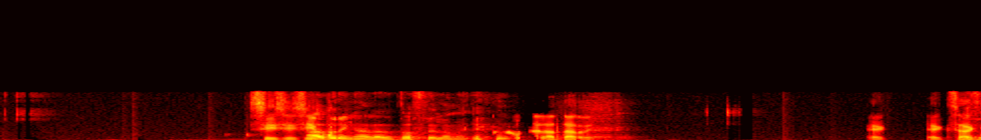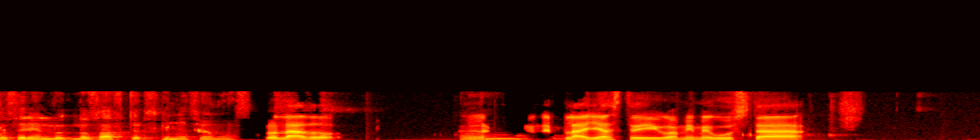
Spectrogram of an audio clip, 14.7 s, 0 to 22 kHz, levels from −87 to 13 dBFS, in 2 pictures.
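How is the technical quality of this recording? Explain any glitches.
The recording is a speech call with two recurring problems: a returning echo and repeated drops in the talker's level when both ends speak at once. The audio is band-limited, with nothing above 8 kHz.

Echo leak appears at 0.10–0.29 s, 1.82–2.48 s, 4.43–5.48 s, 7.33–9.92 s and 11.51–14.26 s. A delayed copy of the voice trails it by 157 ms, likely because a far-end loudspeaker's echo canceller let residue through. It ranges from barely audible to nearly as loud as the speech near 2 s. On a spectrogram it shows as ghosted harmonics offset slightly later in time.

Speech suppressed in double talk occurs at 2.46–4.09 s, 7.37–9.38 s and 10.97–11.50 s. The talker's voice dips, thins and cuts out in pieces, sometimes by around 40 dB. The echo canceller likely confused the talker with the echo while the other side spoke. The waveform shows sudden notches, and the spectrogram shows gaps.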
